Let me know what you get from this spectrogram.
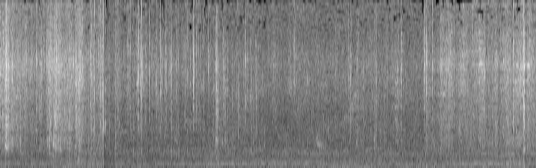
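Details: Steady droning hum of wild honey bees at a wild honey harvest, an even low buzz that holds without a break, over rustling and crackling background noise.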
